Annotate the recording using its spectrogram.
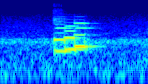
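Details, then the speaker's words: Syringe pump with critical-care drug library switched on for noradrenaline infusion setup, giving a brief two-tone chime during its start-up self-test over quiet room noise. "So to use this you can just press the turn it on and it will do like a self test."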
